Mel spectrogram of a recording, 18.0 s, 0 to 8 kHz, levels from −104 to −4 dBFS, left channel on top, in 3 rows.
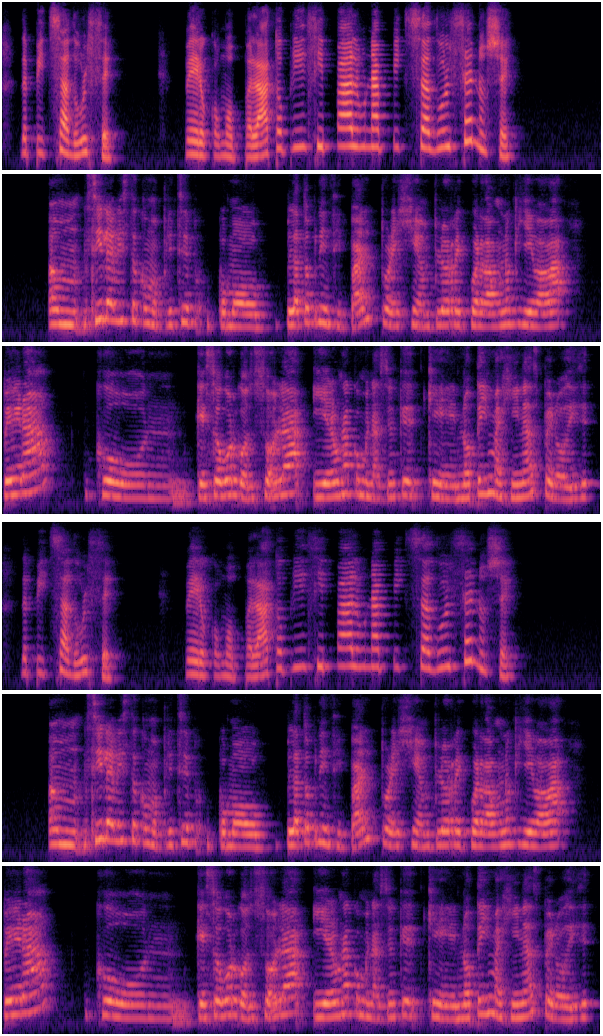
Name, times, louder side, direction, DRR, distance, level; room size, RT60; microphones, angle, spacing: voice 1, 0.4-1.1 1.8-3.8 4.1-5.1, left 7 dB, 85° left, 0.4 m, -34 dB
voice 2, 6.5-11.7 12.0-12.5 12.8-17.8, left 1 dB, 15° left, 1.2 m, -36 dB
6.7 x 4.6 x 3.9 m
head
